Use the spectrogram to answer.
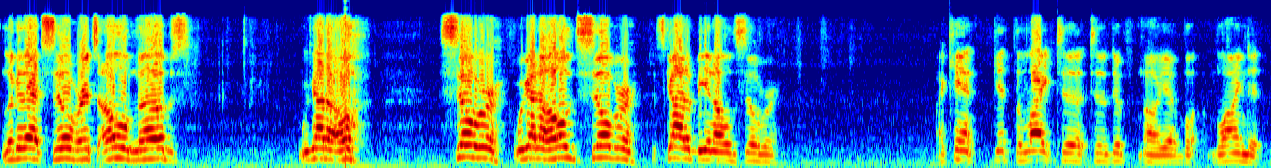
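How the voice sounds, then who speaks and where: A man hosting a casual coin-hunting livestream. He talks straight to his chat viewers by name and gets loudly excited over his finds. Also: high voice, measured pace, long pauses, lo-fi sound.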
